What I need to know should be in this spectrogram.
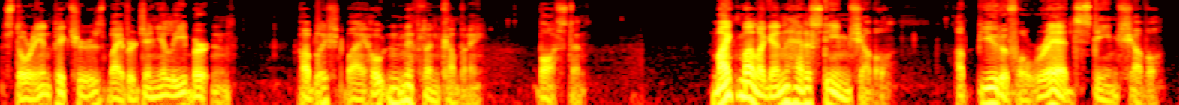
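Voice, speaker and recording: A man's voice: extremely low pitch, sing-song, unhurried, husky, no room sound. An older man reading a children's story aloud as a narrator. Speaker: storybook reader.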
